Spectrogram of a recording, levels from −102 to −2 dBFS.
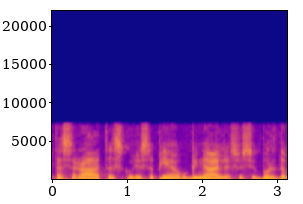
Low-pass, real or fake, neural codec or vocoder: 7.2 kHz; fake; codec, 16 kHz, 1.1 kbps, Voila-Tokenizer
